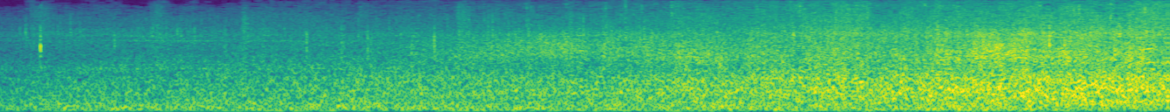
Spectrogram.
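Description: Storm on Regis III in The Invincible, with howling wind and crashing waves forming a dense, steady roar that builds gradually in loudness.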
